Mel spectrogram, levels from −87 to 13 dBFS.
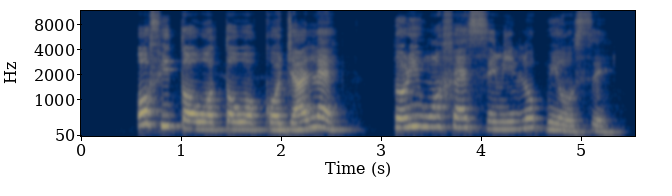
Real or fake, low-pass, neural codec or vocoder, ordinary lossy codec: real; none; none; none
